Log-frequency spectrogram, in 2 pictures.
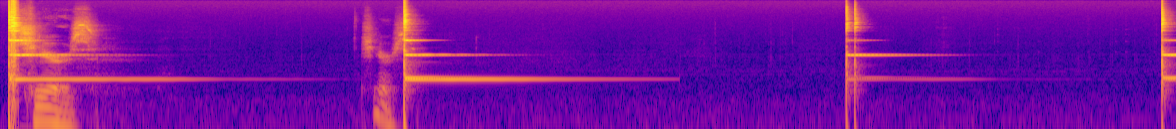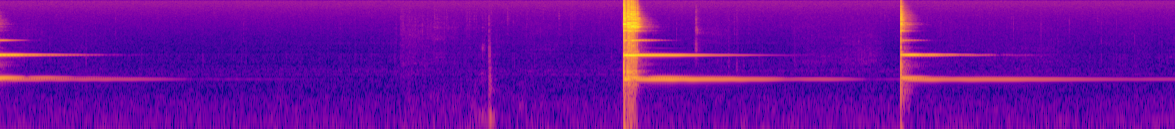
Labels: how many times is the chime made?
six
